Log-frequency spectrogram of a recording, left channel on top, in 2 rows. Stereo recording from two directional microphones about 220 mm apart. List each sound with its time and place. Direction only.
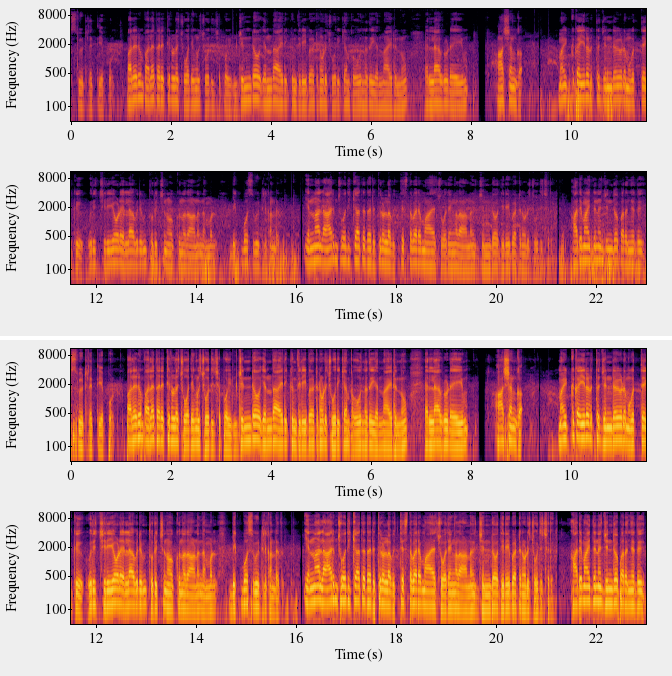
0.2 s speech: 35° right (ahead or behind)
